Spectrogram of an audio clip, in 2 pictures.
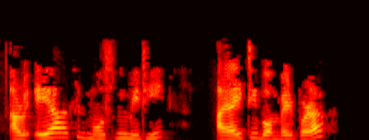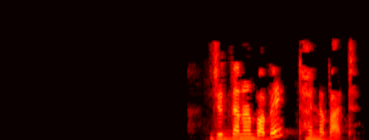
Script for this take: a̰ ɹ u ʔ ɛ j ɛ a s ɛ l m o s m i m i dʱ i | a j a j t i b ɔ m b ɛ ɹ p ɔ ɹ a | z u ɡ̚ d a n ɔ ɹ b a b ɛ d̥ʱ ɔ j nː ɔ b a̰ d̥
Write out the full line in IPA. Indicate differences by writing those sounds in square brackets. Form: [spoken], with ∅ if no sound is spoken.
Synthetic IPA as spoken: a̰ ɹ u ʔ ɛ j [a] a s [i] l m o s m i m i dʱ i | a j a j t i b ɔ m b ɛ ɹ p ɔ ɹ a | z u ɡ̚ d a n ɔ ɹ b a b ɛ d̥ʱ ɔ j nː ɔ b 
